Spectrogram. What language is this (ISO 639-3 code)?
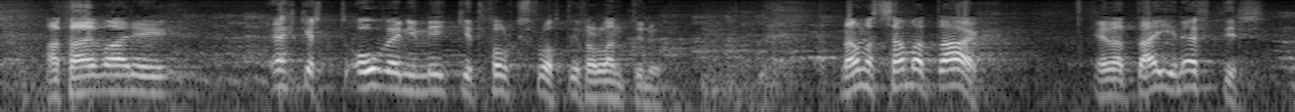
isl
